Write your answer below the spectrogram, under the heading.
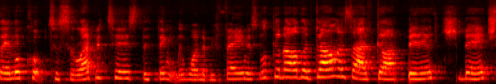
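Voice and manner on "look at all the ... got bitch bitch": put-on young girl's casual, slangy talk. Showing how a young girl talks: imitating how a young girl talks. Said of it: "This is what she talks like".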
